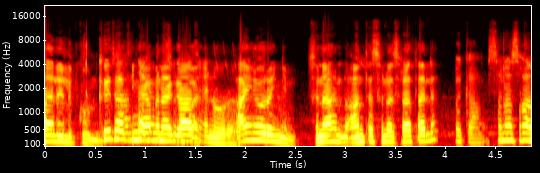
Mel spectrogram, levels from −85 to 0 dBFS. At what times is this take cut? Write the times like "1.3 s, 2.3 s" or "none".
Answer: none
